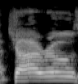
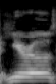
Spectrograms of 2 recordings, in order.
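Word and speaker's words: gyros: do Mediterranean food uh jyos or Heroes however you prefer pronouncing the word um amazing and they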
